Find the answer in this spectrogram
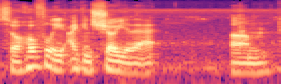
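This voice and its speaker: A man with an unremarkable speaking voice talks at a moderate pace over light background noise. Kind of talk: tutorial. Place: workshop.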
